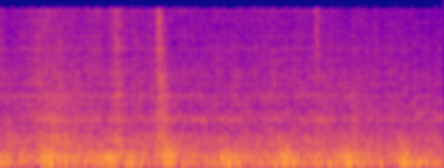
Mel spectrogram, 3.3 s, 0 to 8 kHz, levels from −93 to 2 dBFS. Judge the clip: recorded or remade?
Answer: remade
